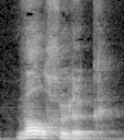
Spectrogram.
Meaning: noisome, disgusting, revolting, nausea inducing
- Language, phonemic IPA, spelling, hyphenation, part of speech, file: Dutch, /ˈʋɑlɣələk/, walgelijk, wal‧ge‧lijk, adjective, Nl-walgelijk.ogg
